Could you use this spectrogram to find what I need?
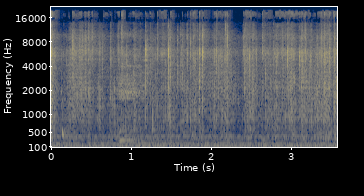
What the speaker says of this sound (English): I really wish I had bigger scissors that I was cutting this plastic with.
